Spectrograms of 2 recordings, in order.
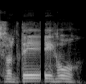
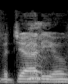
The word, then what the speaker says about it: Verdejo: pronounce Felix Verdejo feelings for dejo Leon Felix Verdejo Daniel selects over there oh well I think we are pronouncing it wrong because according to mr. Joe Gallagher Felix Bashar do it's vajay do so I think we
